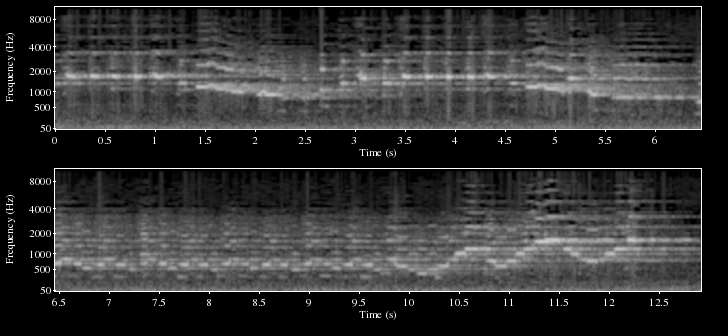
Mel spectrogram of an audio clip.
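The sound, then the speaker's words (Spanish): A flute plays the little bird theme in an orchestral tale where each character is represented by an instrument, a bright, quick melody of trills and darting runs that leap up and down, with soft orchestral accompaniment beneath it throughout. “El pajarito, por la flauta.”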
